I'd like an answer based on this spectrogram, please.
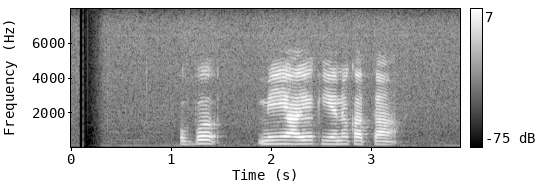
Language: Sinhala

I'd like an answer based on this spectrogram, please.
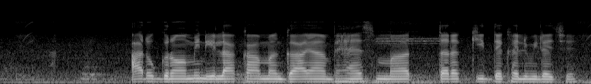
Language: Maithili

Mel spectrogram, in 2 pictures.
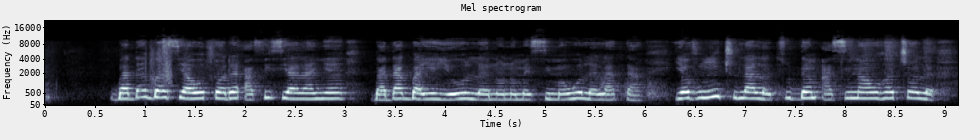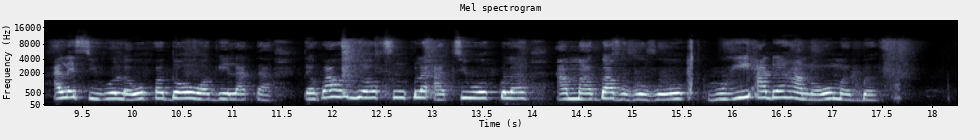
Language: Ewe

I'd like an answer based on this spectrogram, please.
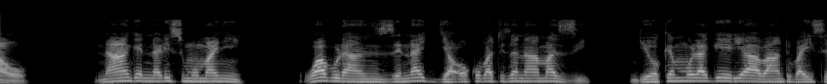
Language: Ganda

